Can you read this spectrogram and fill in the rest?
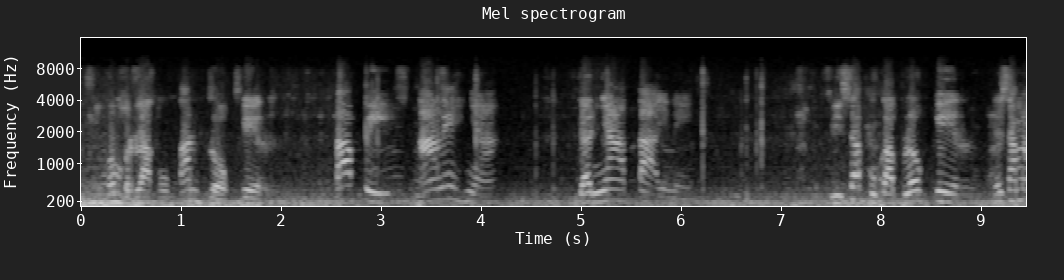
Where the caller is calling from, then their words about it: Kudus, Central Java, Indonesia; saya dari Kudus sampai Sayung lancar suara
